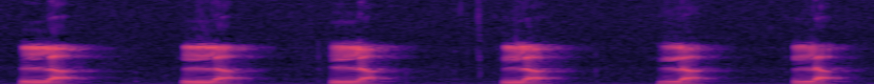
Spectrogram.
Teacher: ल में हम क्या करते हैं, जो जीभ के हमारे साइड वाले हिस्से हैं, मैं आपको आसान भाषा में बताता हूँ। जीभ के जो साइड वाले जो हिस्से हैं वो हमारे ऊपर के जो पीछे जो मसूड़े होते हैं उनके अंदर की तरफ टच होते हैं और आगे की तरफ जीभ मूर्धा के पास टच होती है।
